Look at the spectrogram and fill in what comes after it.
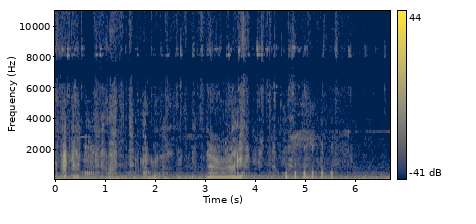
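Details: Sully the Boston Terrier and Kumo the Keeshond tugging together produce low growls, a rising whine near the middle, then a run of short clipped grunts, over scuffling and a faint hum.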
